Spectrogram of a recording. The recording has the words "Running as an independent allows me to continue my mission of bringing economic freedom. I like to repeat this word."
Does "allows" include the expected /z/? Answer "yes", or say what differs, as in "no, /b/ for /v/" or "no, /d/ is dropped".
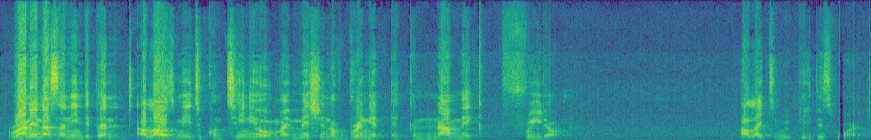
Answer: yes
